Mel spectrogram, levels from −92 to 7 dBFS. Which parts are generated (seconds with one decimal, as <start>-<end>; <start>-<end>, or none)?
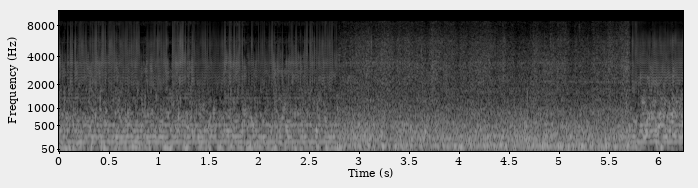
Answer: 0.0-2.8; 5.7-6.2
